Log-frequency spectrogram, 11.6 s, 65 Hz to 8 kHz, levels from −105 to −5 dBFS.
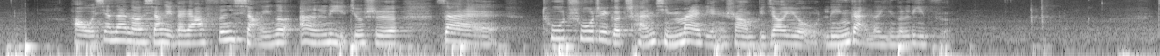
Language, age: Chinese, 20-39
